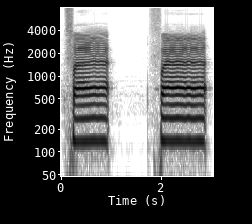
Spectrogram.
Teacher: ثنائے علیہ کا کنارہ جب نیچے ہونٹ کے درمیان سے لگ جائے تو اس سے فا ادا ہوتا ہے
